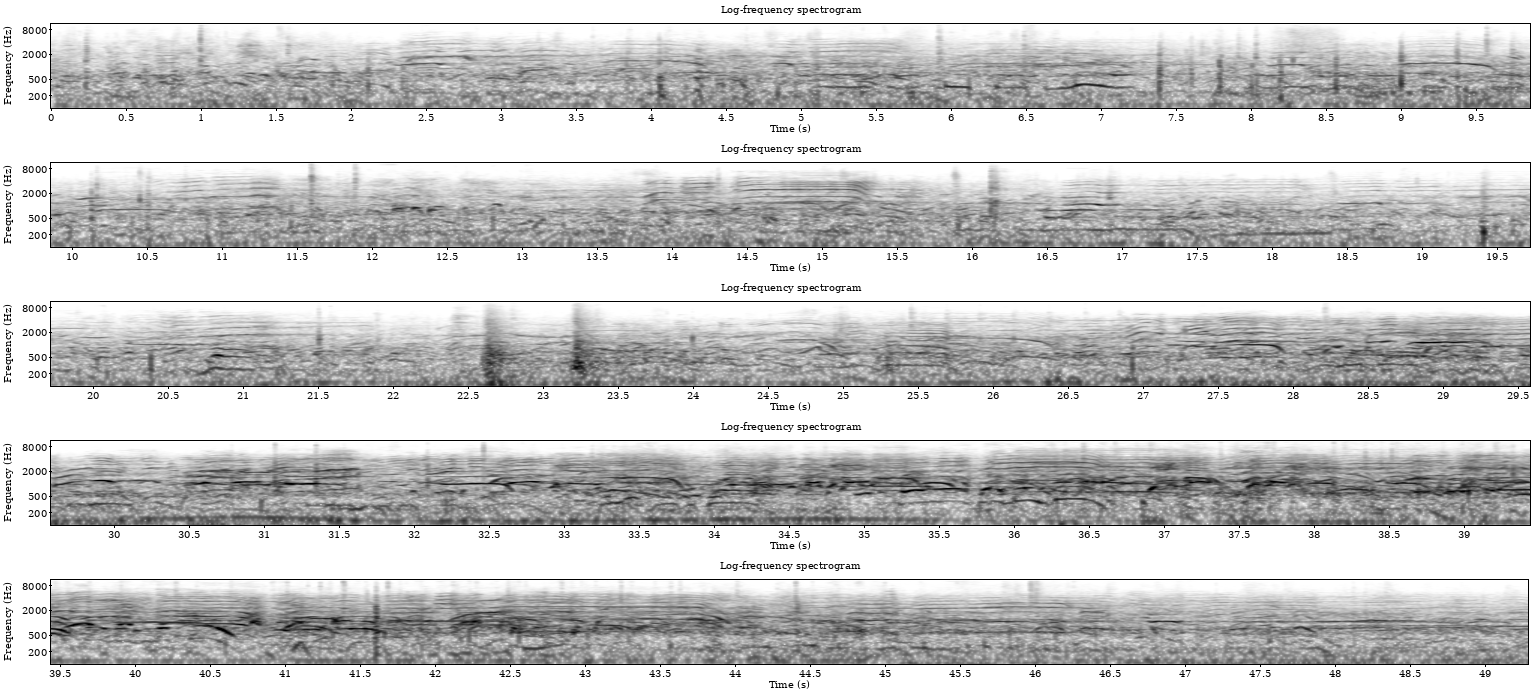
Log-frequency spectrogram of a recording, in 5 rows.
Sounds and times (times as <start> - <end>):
Outside, urban or manmade: 0.0 - 49.2
Run: 0.0 - 49.2
Speech: 0.0 - 49.2.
